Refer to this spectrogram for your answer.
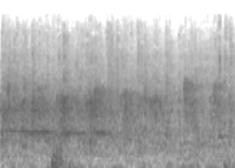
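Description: Sustained applause from a crowd, a dense steady patter of many hands clapping at moderate volume throughout, with no voices standing out.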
